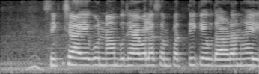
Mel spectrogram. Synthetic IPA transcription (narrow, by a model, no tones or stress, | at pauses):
ʃɪkʃʰaeːɡonabʊd͡ʒʱaːeʋaːlasə̃mpət̪ːikeʊd̪aːɦəɽənɦɛ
